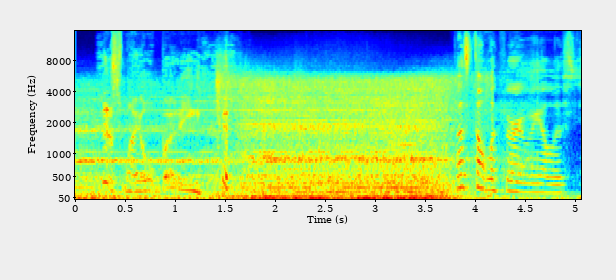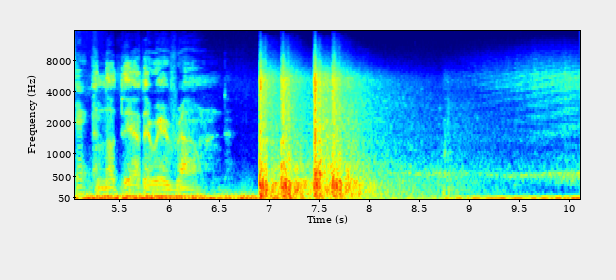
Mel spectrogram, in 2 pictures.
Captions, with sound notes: It's my old buddy! Those don't look very realistic. And not the other way around. (explosions)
